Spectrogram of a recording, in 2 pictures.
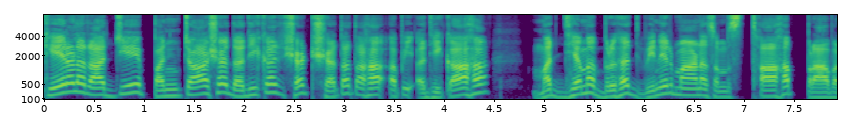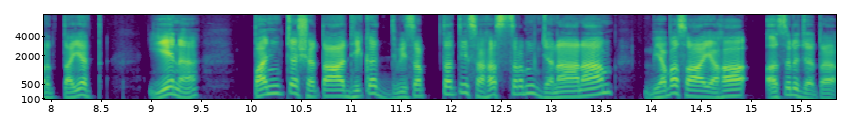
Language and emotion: Sanskrit, neutral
